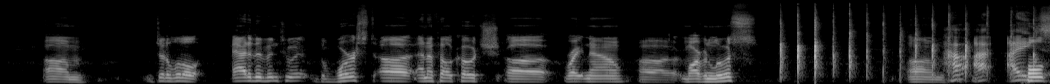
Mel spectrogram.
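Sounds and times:
speech: 0.4s - 7.6s, 9.1s - 10.5s
clapping: 7.8s - 10.5s.

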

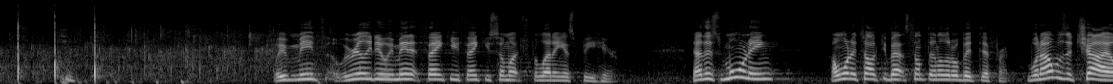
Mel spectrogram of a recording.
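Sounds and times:
audience applause: 0.0s - 3.4s
speech: 0.6s - 0.9s, 2.8s - 6.2s, 6.9s - 11.1s.

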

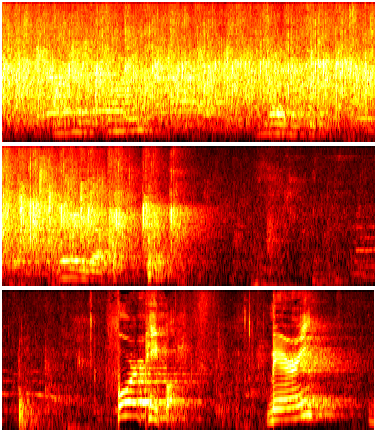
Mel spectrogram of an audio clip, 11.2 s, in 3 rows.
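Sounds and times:
audience applause: 0.0s - 5.9s
speech: 2.7s - 3.2s, 9.0s - 9.3s, 10.1s - 11.1s.

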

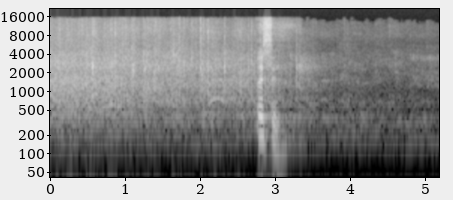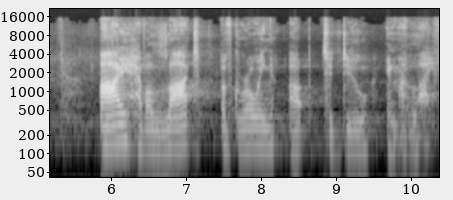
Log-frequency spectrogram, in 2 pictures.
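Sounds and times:
audience clapping: 0.0s - 3.8s
speech: 2.8s - 3.3s, 5.9s - 10.3s
faint crowd murmur: 3.4s - 5.8s.

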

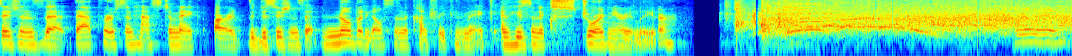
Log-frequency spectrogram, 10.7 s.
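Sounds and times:
speech: 0.0s - 7.4s
audience applause: 7.2s - 10.7s.

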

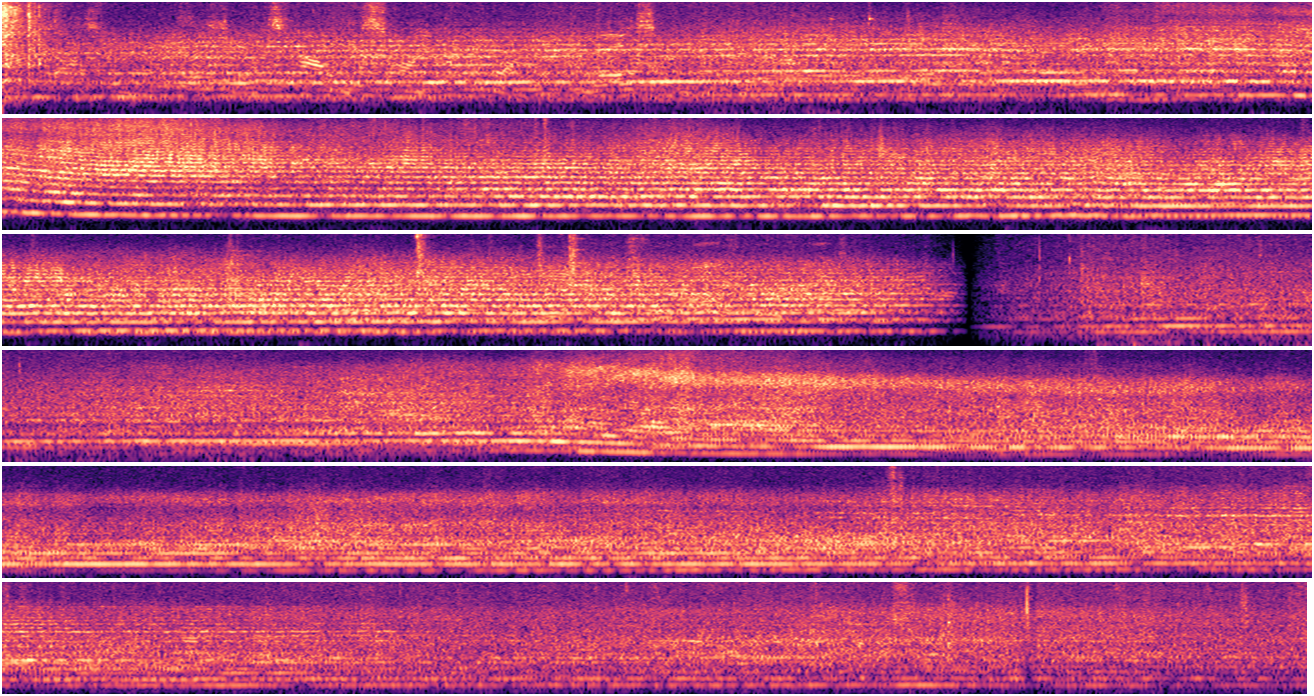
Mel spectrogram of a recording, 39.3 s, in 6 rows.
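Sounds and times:
CART IndyCar 2.65-liter turbocharged V8 engines roaring at Phoenix International Raceway: 0.0s - 39.2s.

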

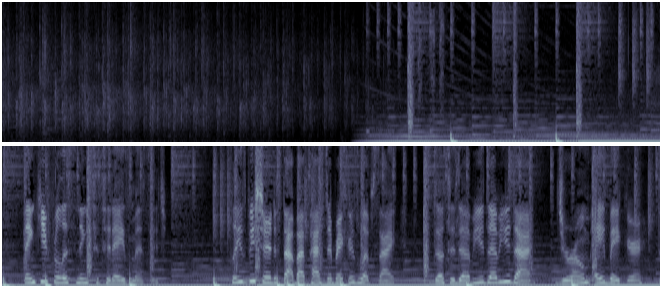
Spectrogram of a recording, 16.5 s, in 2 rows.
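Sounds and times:
audience hand clapping: 0.0s - 4.5s
loud music: 4.5s - 16.4s
speech: 8.5s - 10.5s, 11.1s - 16.4s.

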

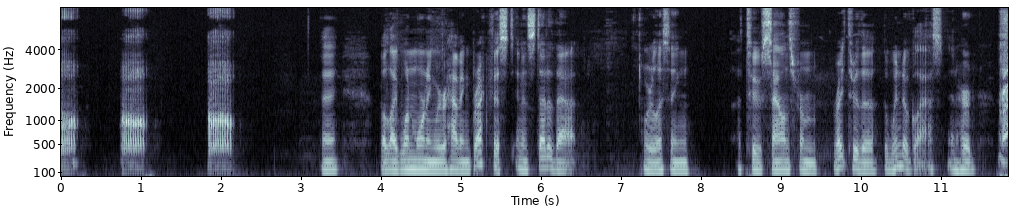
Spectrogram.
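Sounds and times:
raven croaking: 0.0s - 1.2s, 1.8s - 2.3s
speech: 3.3s - 6.6s, 7.2s - 11.8s.

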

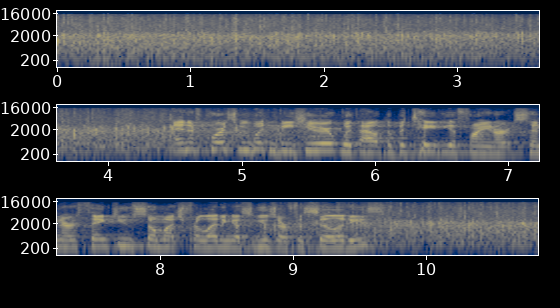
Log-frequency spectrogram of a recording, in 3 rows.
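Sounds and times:
audience round of applause: 0.0s - 5.6s, 8.8s - 10.8s
speech: 4.5s - 10.0s.

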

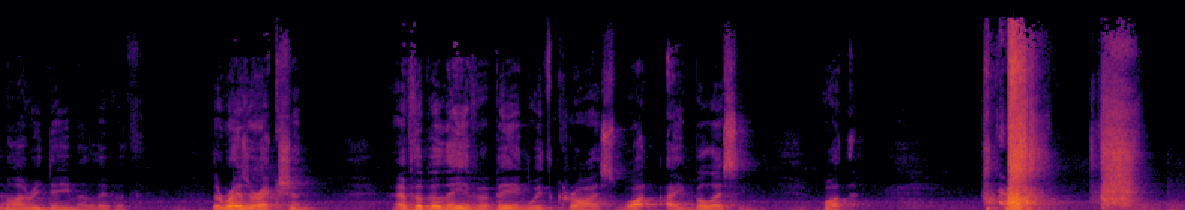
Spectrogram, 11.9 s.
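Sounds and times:
speech: 0.0s - 1.5s, 2.1s - 3.2s, 3.9s - 7.6s, 8.2s - 8.6s
sneeze: 9.8s - 11.5s.

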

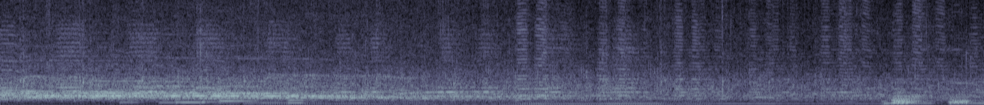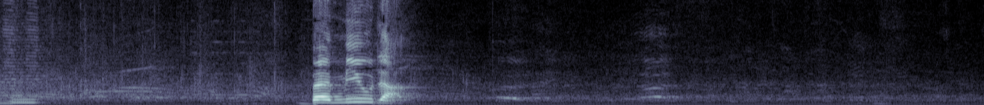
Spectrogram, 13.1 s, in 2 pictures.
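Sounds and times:
audience clapping: 0.0s - 9.9s
speech: 8.6s - 9.3s.

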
